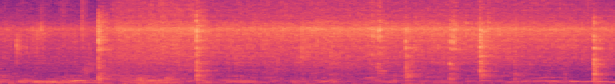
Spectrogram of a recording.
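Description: Diced food sizzling in a hot frying pan as it is stirred, the sizzle growing louder about a second in. A few sharp clicks of the utensil against the pan stand out, two near the start and several near the end.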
